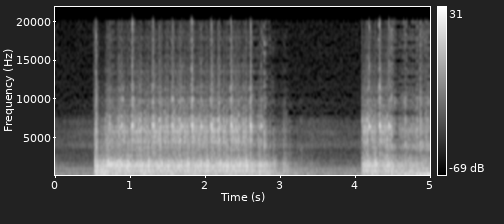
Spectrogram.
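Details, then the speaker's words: Bobcat zero-turn mower that would only click and not start, after the starter solenoid was replaced and the battery and starter cables reconnected. It cranks briefly, catches at a steady fast putter, drops off, then fires again cleanly: normal engine start. "i'm hoping that you guys saw the first start of this but if not i'll go ahead and show you again so"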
